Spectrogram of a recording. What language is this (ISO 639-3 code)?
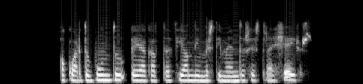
glg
